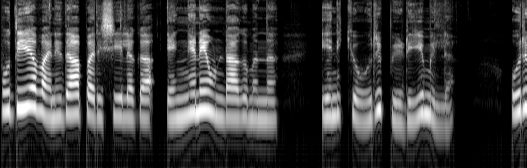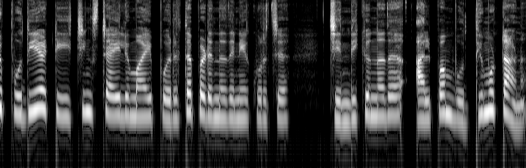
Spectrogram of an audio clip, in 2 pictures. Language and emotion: Malayalam, fearful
